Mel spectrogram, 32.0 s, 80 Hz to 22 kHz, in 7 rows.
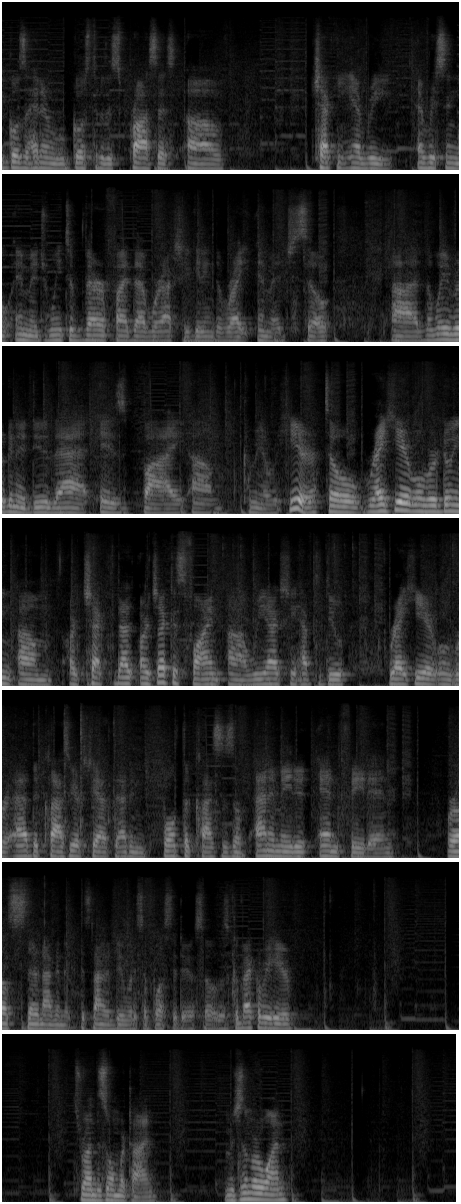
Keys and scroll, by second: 13.8 super+z, 17.5 super+c, 19.3 super+s, 22.7 super+s, 23.4 super+Tab, 26.4 super+r.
